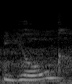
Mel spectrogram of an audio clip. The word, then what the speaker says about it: योग: योग प्रोनाउंस होता है।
